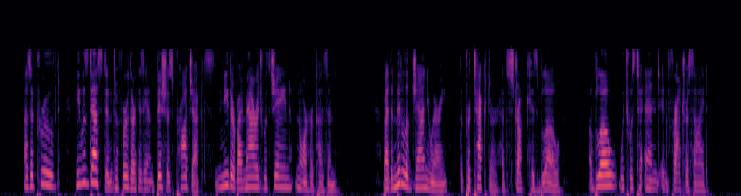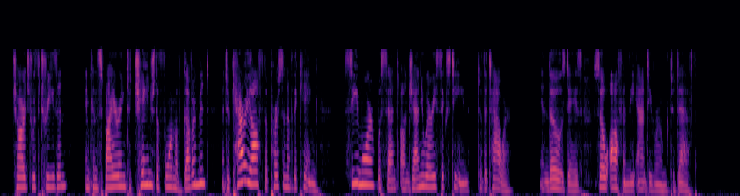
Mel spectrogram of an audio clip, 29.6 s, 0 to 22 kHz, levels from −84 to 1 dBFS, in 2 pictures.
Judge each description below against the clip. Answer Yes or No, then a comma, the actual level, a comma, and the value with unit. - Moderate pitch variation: No, wide, 5.7 semitones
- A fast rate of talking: No, average, 155 wpm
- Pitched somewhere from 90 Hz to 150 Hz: No, high, 190 Hz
